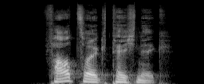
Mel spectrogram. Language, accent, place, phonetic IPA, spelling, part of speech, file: German, Germany, Berlin, [ˈfaːɐ̯t͡sɔɪ̯kˌtɛçnɪk], Fahrzeugtechnik, noun, De-Fahrzeugtechnik.ogg
- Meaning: vehicle technology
